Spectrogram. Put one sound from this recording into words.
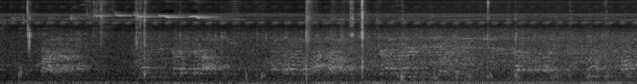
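A man bites and crunches on firm guava.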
